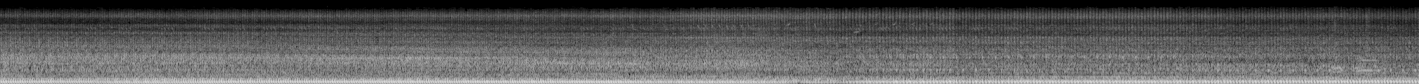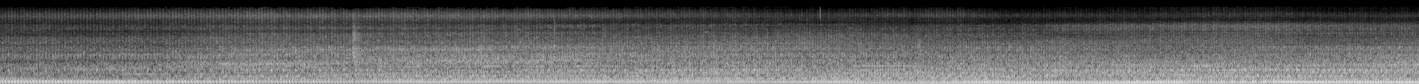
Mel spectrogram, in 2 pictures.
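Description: Tractor engine running steadily with a low, even drone; it dips briefly about eight seconds in, then runs on, a little louder near the end.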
